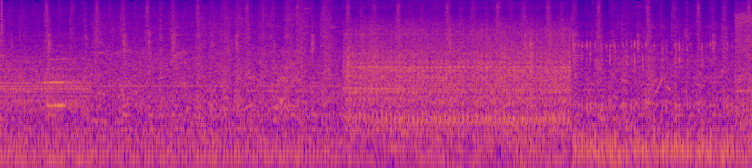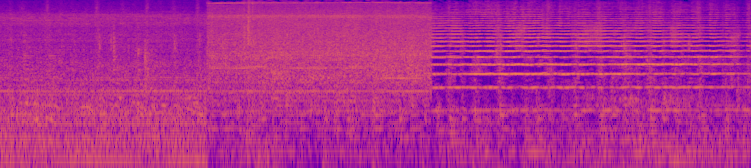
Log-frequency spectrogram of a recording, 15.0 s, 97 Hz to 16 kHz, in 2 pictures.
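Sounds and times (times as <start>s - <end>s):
vehicle noise: 0.0s - 15.0s.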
